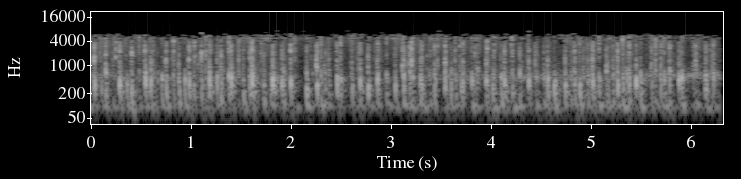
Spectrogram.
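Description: Rapid, steady clip-clopping of horse hooves goes on throughout, a dense run of sharp knocks at moderate loudness, with no talking over it.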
